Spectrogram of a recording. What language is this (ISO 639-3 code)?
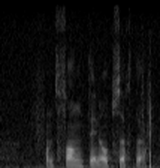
afr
